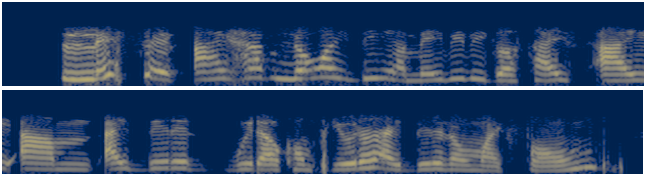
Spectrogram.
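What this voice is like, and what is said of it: Slight Cuban accent in English. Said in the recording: “I'm sorry about my accent. I'm Cuban. I'm from Cuba, so I have a little accent.”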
